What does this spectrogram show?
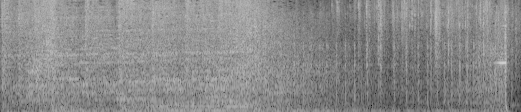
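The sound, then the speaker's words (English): The engines of three gigantic trucks rumble loudly and continuously as they drive over fast-cracking ice, overlaid with dense crackling and popping bursts, with a sharper crack near the end; no one speaks. “and it's patently clear that of the three gigantic trucks rumbling to their rescue, not all of them are going to make it over the fast cracking ice.”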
